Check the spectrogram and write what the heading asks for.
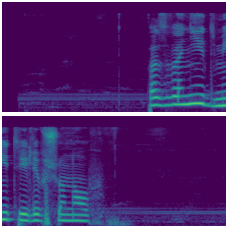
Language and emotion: Russian, sad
